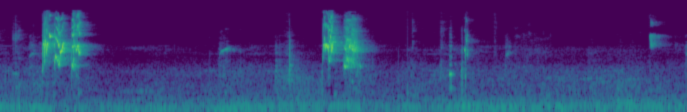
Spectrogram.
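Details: Lovebird giving two bursts of harsh, buzzy squawks about three seconds apart, followed by faint scattered chirps in a quiet room.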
